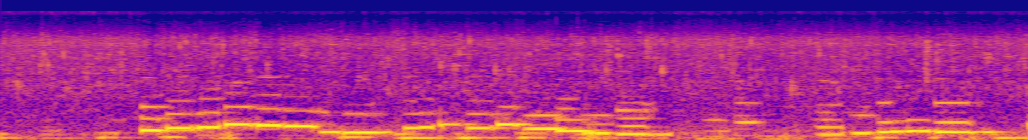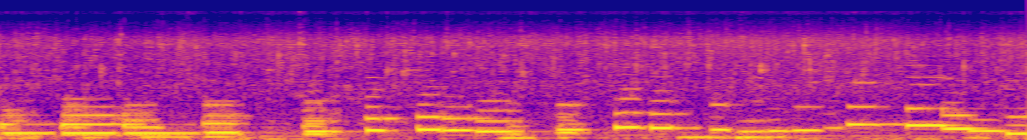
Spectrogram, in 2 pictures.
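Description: Archtop jazz guitar playing an instrumental solo: a moving melodic line of plucked single notes and chords over low bass notes.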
